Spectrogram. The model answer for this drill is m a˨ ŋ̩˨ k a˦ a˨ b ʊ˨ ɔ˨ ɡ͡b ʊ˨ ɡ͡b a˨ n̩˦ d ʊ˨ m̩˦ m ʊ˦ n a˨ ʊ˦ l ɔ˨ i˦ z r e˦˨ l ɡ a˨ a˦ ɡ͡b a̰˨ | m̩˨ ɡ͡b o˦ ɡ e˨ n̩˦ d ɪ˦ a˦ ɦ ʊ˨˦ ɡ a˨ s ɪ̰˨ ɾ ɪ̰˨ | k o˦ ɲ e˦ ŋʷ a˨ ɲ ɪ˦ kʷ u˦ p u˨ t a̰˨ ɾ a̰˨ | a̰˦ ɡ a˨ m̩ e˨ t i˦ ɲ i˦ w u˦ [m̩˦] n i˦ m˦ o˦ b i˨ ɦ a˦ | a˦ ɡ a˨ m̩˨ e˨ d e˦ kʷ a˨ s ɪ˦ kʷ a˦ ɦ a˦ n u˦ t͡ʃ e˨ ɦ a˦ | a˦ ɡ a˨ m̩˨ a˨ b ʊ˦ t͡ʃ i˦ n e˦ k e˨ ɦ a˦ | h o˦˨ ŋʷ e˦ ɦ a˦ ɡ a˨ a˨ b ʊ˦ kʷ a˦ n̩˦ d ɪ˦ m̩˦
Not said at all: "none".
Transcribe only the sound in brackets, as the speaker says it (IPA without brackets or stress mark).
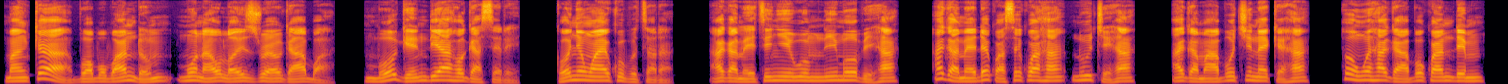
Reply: m̩˦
